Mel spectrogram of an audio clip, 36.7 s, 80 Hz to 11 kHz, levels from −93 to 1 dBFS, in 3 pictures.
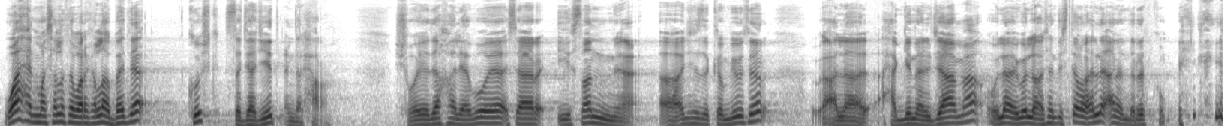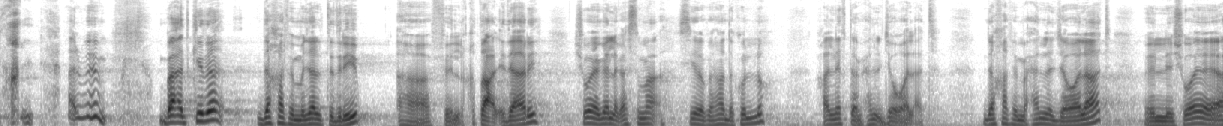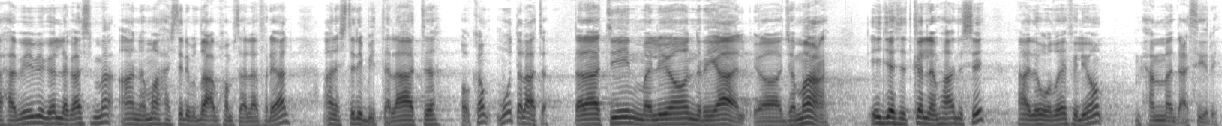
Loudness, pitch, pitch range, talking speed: -24 LUFS, 135 Hz, 120-160 Hz, 155 wpm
